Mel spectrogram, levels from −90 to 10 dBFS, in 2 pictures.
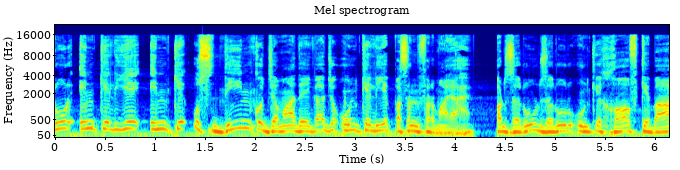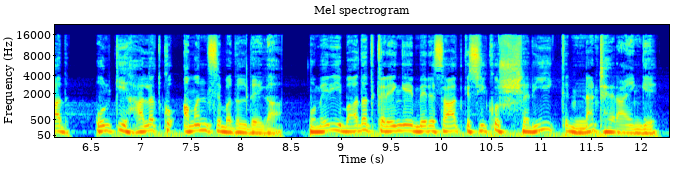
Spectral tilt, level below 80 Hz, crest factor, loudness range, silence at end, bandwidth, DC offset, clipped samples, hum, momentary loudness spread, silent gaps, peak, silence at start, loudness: -5 dB/octave; -36 dBFS; 18 dB; 1 LU; 0.1 s; 16.5 kHz; under 0.1%; under 0.1%; none; 6 LU; none; 0 dBFS; 0 s; -17 LUFS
